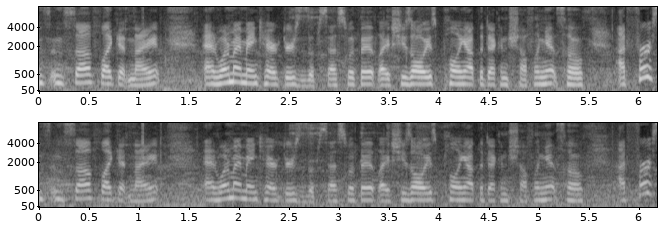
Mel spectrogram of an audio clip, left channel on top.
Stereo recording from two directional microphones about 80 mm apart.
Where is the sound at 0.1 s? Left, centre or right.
Left.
